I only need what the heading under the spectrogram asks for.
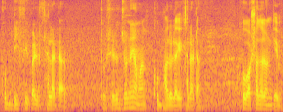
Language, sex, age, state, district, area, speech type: Bengali, male, 18-30, West Bengal, Kolkata, urban, spontaneous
